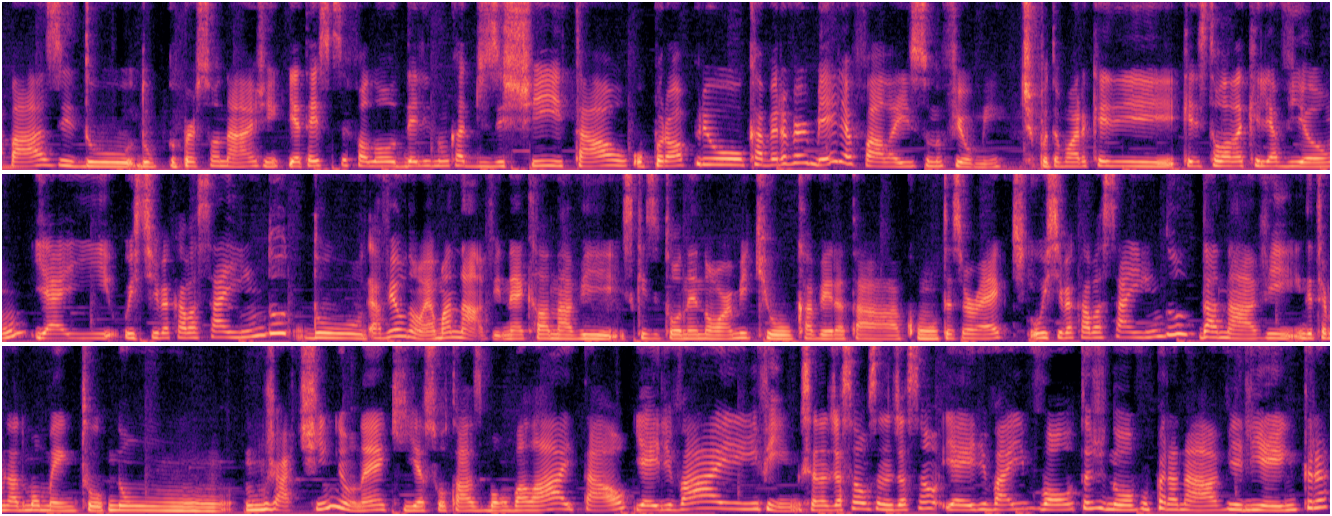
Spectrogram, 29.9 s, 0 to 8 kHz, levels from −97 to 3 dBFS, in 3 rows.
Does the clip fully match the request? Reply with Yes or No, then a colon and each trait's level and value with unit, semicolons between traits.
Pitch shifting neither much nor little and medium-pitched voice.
No: average, 3.9 semitones; high, 220 Hz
